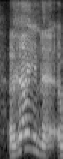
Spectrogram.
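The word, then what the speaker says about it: غين: Ghain, we overcomplicate Ghain sometimes. It's just how the R is pronounced in French.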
